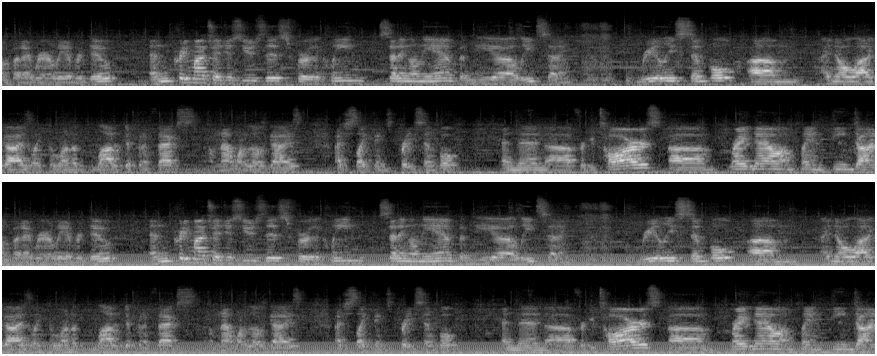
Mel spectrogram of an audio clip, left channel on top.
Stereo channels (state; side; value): noise; right; hum, 8 dB below the sound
